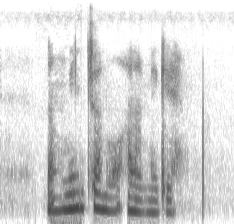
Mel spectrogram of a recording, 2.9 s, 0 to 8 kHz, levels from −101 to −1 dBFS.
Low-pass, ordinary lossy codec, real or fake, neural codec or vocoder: 7.2 kHz; Opus, 24 kbps; fake; vocoder, 22.05 kHz, 80 mel bands, WaveNeXt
